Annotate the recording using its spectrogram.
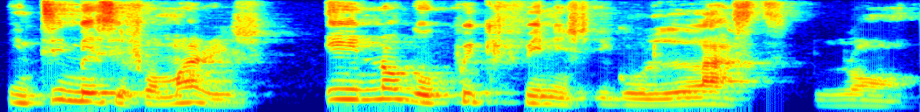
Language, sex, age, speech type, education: Nigerian Pidgin, male, 30-45, spontaneous, tertiary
